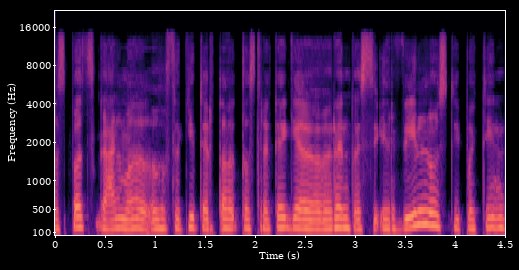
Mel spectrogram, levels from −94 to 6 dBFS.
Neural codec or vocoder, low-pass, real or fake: codec, 32 kHz, 1.9 kbps, SNAC; 14.4 kHz; fake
